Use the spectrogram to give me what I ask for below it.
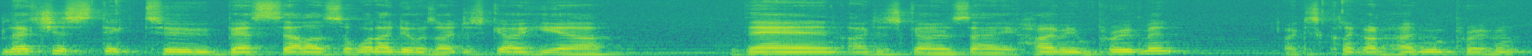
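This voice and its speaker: A man's monotone, flat delivery over faint music in the background. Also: moderate pace. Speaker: online seller. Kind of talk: tutorial. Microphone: webcam.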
